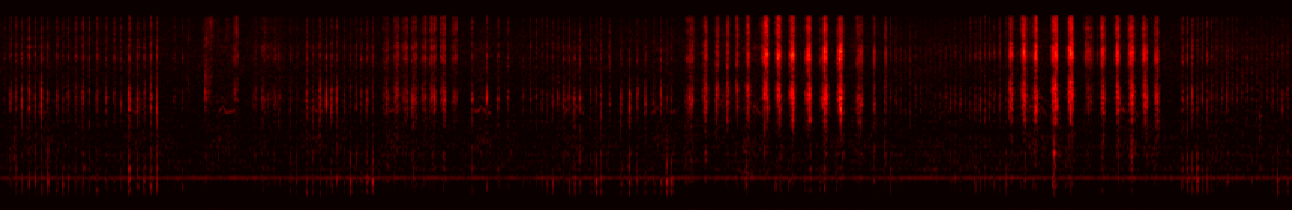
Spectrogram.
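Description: A liquorice stick held in a gloved hand scratches and rakes through a small pile of loose white sherbet powder on a flat white surface. Quiet, bright, dry scratching and gritty rustling run throughout, with bursts of quick, rhythmic raking strokes near the middle and again toward the end. A faint steady tone hums underneath.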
